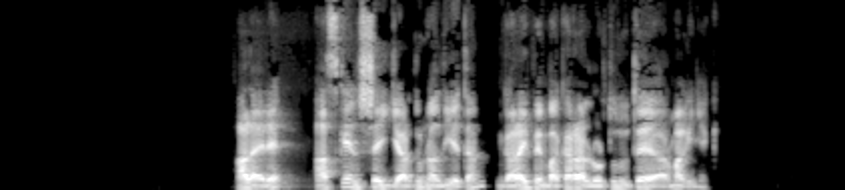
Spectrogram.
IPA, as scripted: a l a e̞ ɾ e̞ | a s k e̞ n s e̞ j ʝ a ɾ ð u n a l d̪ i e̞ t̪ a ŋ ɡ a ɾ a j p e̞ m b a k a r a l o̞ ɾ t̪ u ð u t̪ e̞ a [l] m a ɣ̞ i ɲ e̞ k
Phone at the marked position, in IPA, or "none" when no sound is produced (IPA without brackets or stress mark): ɾ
